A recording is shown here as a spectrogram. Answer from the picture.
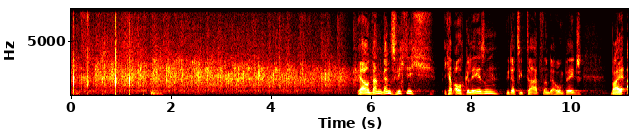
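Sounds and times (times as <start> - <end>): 
audience clapping: 0.0 - 6.8
speech: 5.7 - 11.1.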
